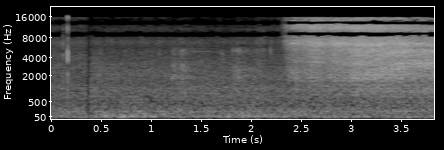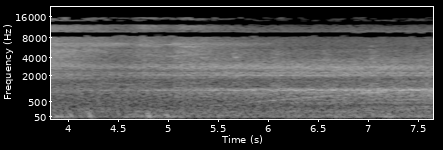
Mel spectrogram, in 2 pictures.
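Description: Sydney Trains double-deck electric suburban train running past the platform, growing louder. About two seconds in, a hiss of wheels on rail comes in, and over the second half a whine rises in pitch.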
